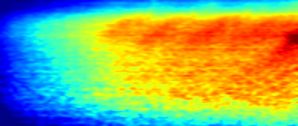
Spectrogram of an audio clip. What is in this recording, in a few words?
FX Uplifter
